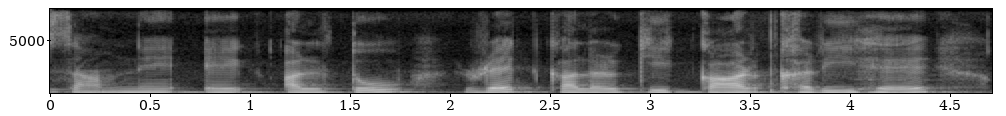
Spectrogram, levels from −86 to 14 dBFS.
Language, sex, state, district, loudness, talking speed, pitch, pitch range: Hindi, female, Arunachal Pradesh, Papum Pare, -18 LUFS, 115 wpm, 170 Hz, 165-180 Hz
